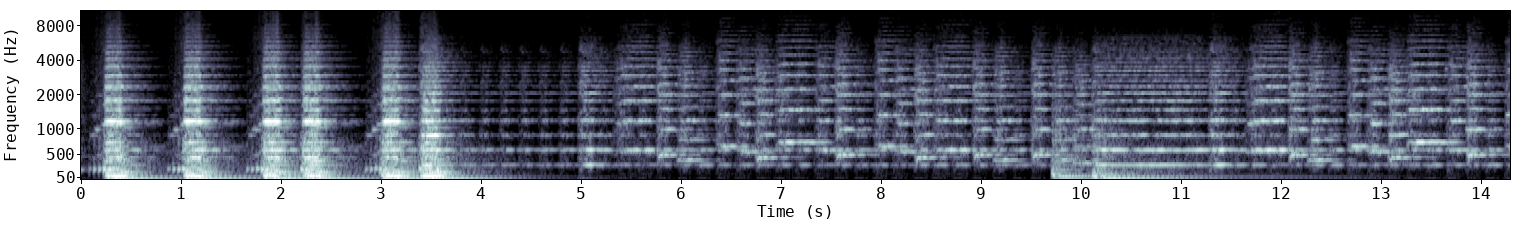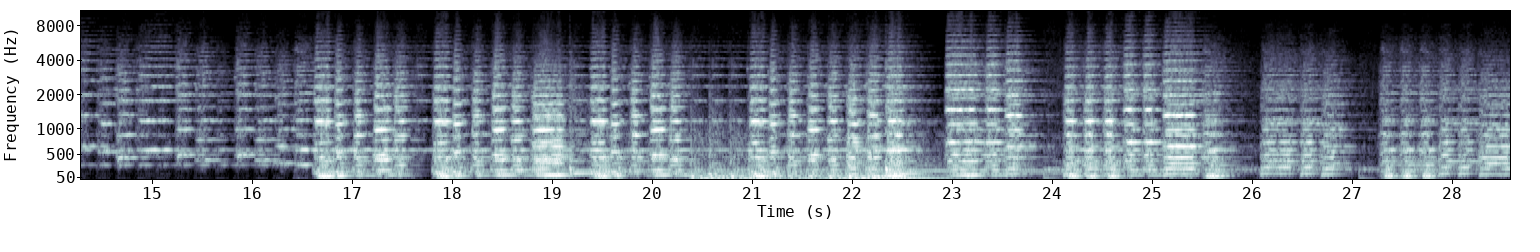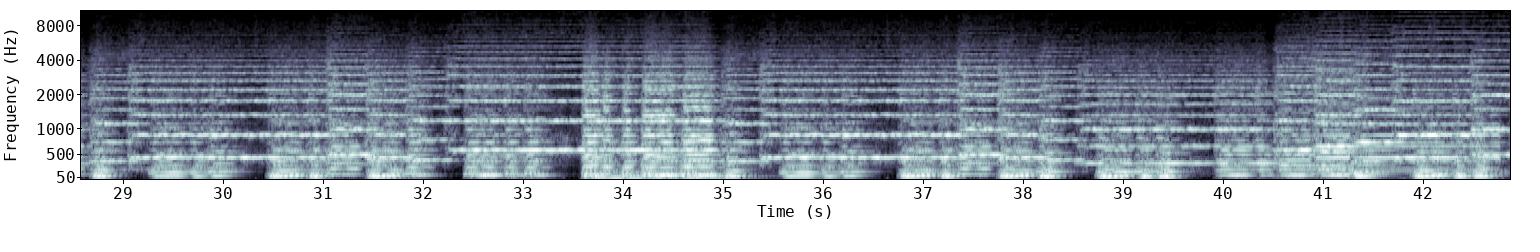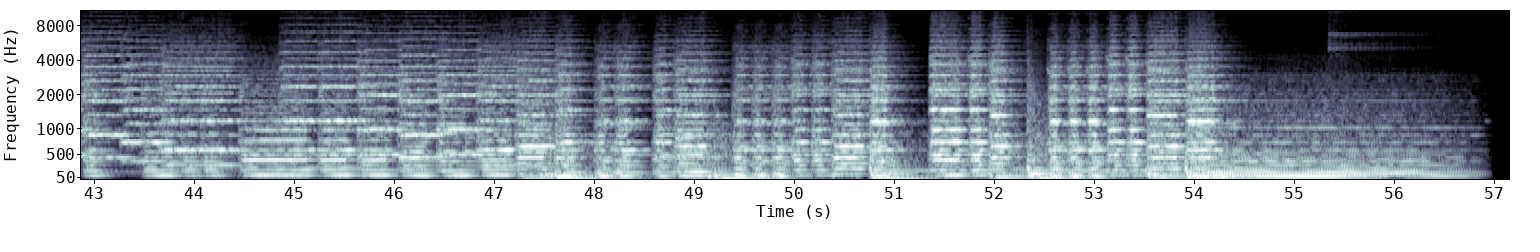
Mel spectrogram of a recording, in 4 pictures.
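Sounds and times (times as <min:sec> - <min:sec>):
software instrument flute: 0:00.0 - 0:04.0, 0:16.6 - 0:55.4
software instrument brass: 0:00.0 - 0:09.0, 0:09.6 - 0:57.0
software instrument strings: 0:00.0 - 0:57.0.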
